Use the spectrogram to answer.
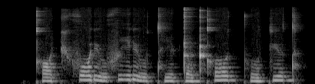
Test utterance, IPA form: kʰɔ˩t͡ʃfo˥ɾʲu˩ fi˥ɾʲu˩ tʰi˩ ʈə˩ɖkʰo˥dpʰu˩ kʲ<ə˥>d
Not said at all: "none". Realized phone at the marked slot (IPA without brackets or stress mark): ɯ˥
